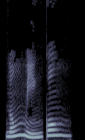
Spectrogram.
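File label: "农民工", Mandarin Chinese; chinese flashcards; hsk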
